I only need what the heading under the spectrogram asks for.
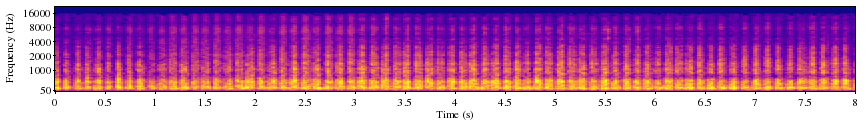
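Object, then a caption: Corrugated cardboard box scratched with a ballpoint pen. A ballpoint pen draws small, rapid repeated strokes near the top edge of a large, hollow brown corrugated cardboard box. Each stroke gives a short dry scratch over a hollow, boxy low resonance, in a fast, steady scribbling rhythm that continues throughout.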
